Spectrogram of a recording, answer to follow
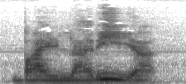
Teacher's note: they share the characteristic that they are stressing the ending, that the accent is going to the ending.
